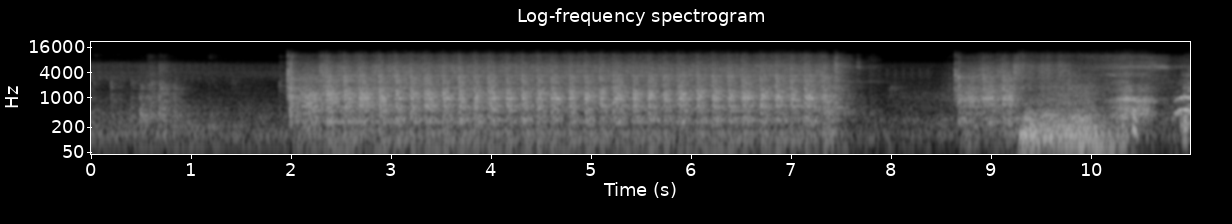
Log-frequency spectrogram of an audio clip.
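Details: 1996 Mazda MX-5 Miata with Honda K24Z3 swap on first start: starter churns about three even turns a second for five seconds, never catches, cranks again; followed by a backfire, flood clear planned.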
